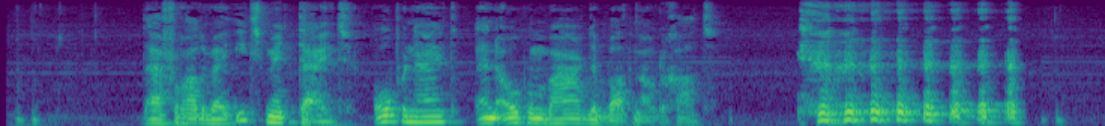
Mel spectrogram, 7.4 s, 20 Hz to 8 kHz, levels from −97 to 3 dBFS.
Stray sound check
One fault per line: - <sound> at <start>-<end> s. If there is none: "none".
- laugh at 5.3-6.9 s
